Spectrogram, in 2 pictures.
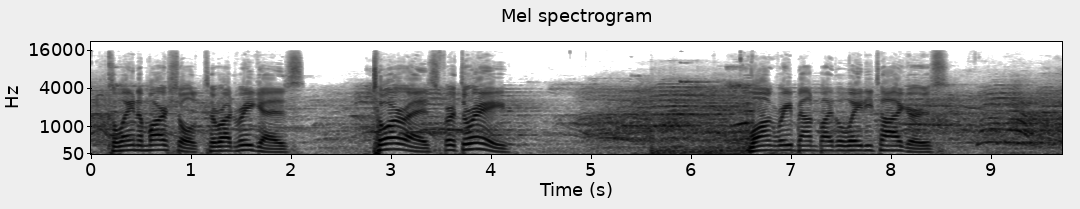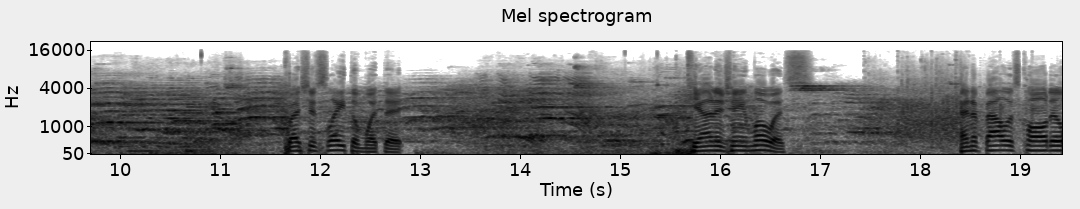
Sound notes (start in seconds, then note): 5.2 people shouting in the crowd; 8.5 people shouting in the crowd; 13.1 people shouting in the crowd; 16.8 whistle tweeting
